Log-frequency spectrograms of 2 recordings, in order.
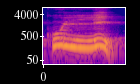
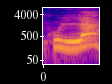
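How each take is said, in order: First: The word ends with an 'i' vowel. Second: The word ends with an 'a' vowel. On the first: The speaker calls it right. "C'est kulli" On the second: The speaker calls it wrong. "Si vous dites kulla, c'est faux"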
